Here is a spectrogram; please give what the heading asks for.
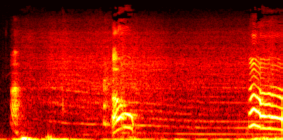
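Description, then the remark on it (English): Drilling: a steady, whining motor tone over a low hum, with two louder bursts where the pitch swoops up and down, one midway and one at the end. “It's drilling of some sort.”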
